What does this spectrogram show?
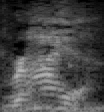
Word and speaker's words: Rya: So, I always pronounce it right. It's okay. It's Raya. Raya.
